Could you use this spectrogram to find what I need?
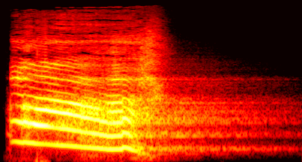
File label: Ability Long Cast, Barks; Warframe; Corpus Lich; Persona B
